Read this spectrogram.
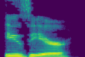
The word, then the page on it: easier: British English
